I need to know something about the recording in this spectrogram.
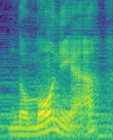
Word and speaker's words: pneumonia: P is silent before a selection of somewhat technical terms such as pneumonia and pneumatic, and it's silent before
